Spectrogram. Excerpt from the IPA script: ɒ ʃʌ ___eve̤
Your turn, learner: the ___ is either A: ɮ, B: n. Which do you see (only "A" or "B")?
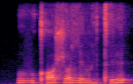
A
